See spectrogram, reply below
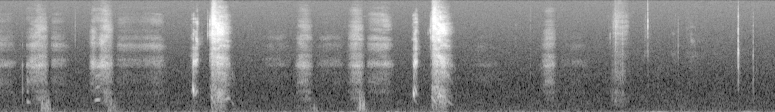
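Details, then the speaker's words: Person trying to talk while suppressing sneezes after being around a friend's cat, which sets off their sneezing: a series of sharp sneezes with breathy lead-ins and sniffs between them; repeated sneezing. "So I'm trying really hard not to sneeze, and not doing such a good job."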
